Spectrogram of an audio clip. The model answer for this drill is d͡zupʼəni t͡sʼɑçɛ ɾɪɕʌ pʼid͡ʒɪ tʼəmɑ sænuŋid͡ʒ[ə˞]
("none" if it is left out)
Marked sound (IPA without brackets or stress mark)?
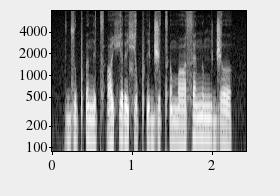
ʌ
